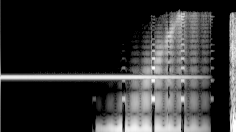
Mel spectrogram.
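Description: A single thin high tone held steady, joined about a second in by a synthesizer keyboard chord with notes repeated about four times a second, which cuts off suddenly at the end.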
